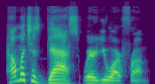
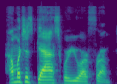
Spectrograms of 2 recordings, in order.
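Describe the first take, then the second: First: Slower, stressing much; slow emphatic question. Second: Said in the usual way. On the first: Shown as a demonstration. Asking his viewers, slow and emphatic. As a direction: lean into the word much, slowly. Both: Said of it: "this is a question I always like to ask people".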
